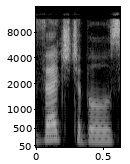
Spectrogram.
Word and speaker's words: vegetables: The middle part of vegetables is reduced, so the word is usually pronounced with fewer clear syllables than its spelling suggests.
